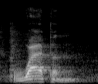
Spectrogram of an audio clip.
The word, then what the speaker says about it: weapon: で、同じで、ウェポン。ウェポンという音になります。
